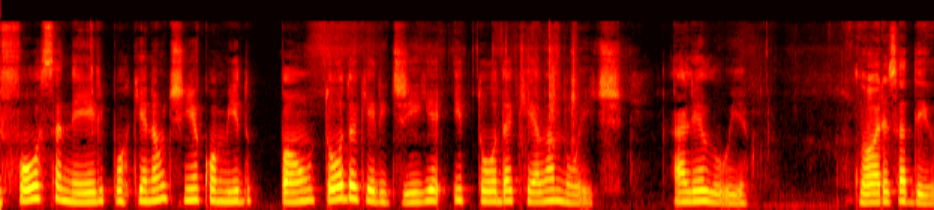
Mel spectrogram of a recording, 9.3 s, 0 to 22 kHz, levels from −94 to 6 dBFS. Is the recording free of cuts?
yes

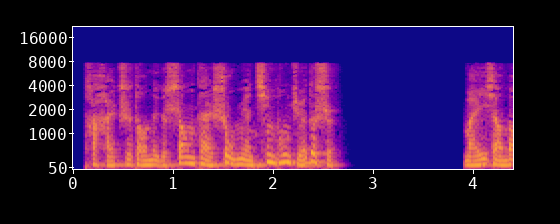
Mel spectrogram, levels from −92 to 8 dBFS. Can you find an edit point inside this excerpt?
no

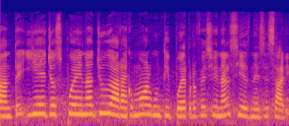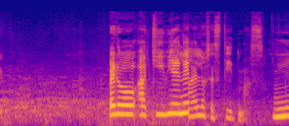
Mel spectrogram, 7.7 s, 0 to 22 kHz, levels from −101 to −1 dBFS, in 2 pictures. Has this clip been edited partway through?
yes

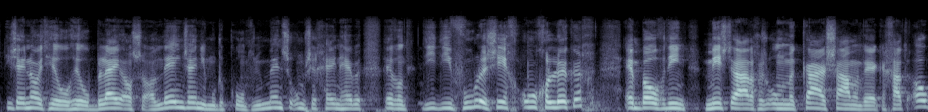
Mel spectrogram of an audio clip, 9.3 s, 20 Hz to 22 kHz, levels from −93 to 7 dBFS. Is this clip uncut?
no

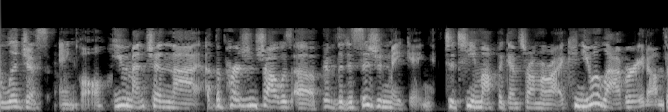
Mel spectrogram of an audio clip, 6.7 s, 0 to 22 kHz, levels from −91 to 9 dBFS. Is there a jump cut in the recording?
yes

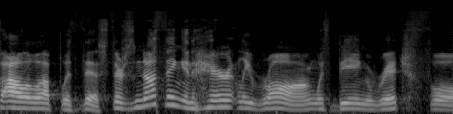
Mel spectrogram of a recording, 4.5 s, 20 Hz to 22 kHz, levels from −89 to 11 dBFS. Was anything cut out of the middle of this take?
no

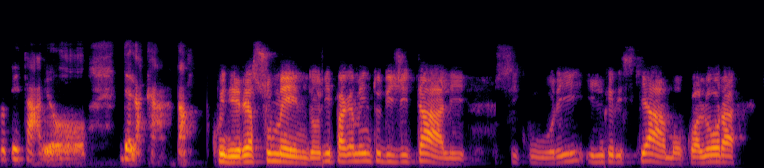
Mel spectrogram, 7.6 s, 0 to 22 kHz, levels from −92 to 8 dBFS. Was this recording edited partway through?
yes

